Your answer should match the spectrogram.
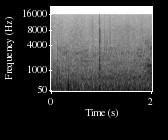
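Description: Wind rumbling on the microphone under distant voices calling out across a soccer field, with one short sharp knock about a second in.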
